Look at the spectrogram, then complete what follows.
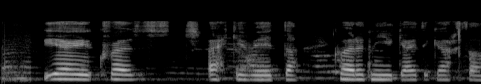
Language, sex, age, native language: Icelandic, female, 12, Icelandic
